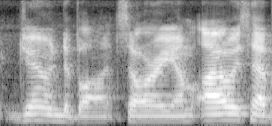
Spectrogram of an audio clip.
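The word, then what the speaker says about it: Jan de Bont: it was directed by John de bon who also drew me not John Joan Joan de Bont sorry I'm I always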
